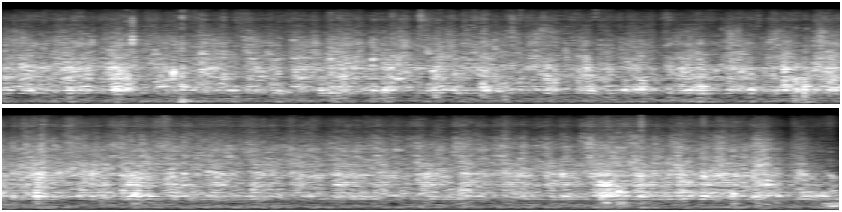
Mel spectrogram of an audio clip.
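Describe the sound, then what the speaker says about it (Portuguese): Homemade soap of milk, baking soda and oil being stirred continuously, a steady close wet swishing and churning texture that runs without pause for the whole stretch, with no voices. "Sempre mexendo"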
